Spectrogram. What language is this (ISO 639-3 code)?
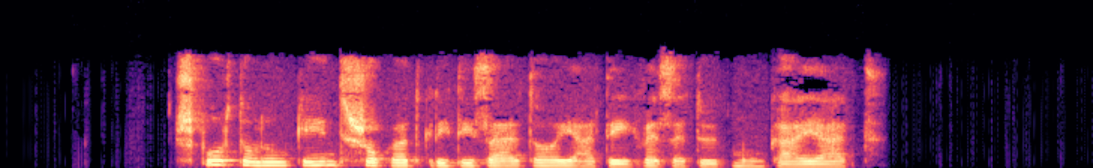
hun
